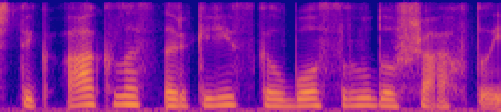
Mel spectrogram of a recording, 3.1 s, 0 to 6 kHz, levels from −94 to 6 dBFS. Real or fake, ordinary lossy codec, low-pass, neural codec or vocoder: fake; Opus, 64 kbps; 5.4 kHz; autoencoder, 22.05 kHz, a latent of 192 numbers a frame, VITS, trained on many speakers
